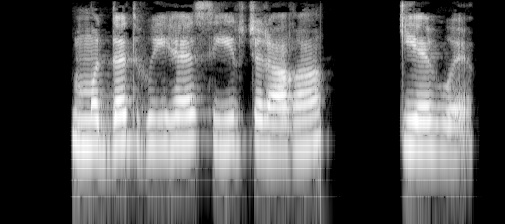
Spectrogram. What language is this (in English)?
Urdu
